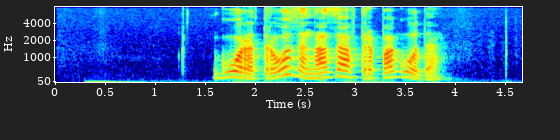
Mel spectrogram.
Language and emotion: Russian, positive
